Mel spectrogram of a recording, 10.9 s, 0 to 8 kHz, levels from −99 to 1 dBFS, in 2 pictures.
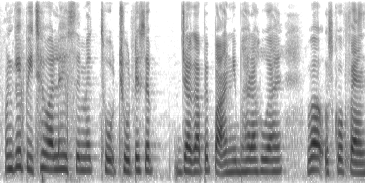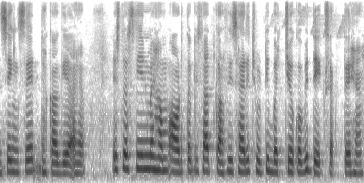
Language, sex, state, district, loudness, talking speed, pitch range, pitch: Hindi, female, Maharashtra, Sindhudurg, -25 LUFS, 205 wpm, 180-210 Hz, 195 Hz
